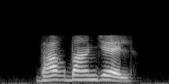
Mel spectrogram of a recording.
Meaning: alternative form of բարբաջել (barbaǰel)
- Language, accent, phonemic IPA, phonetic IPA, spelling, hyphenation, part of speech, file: Armenian, Eastern Armenian, /bɑʁbɑnˈd͡ʒel/, [bɑʁbɑnd͡ʒél], բաղբանջել, բաղ‧բան‧ջել, verb, Hy-բաղբանջել.ogg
